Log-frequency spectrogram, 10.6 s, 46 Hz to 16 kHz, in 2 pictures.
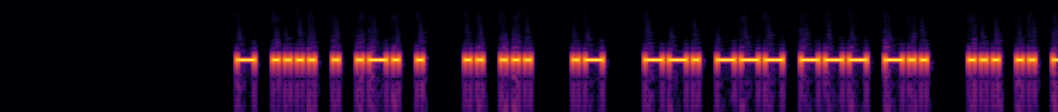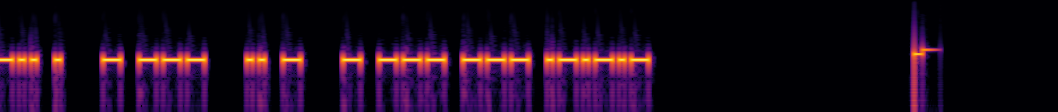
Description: Morse code, heard as a keyed tone, about 40 wpm, 700 Hz. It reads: THERE IS A GOOD SIDE TO IT TOO.
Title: Sentences from Top 1000 Words - Review Part 1 - 40wpm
